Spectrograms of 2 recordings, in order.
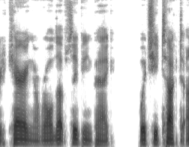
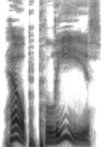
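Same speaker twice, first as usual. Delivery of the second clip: high, loud plea; cry for help; 7 semitones higher, 5 dB louder than usual. A narrator's reading. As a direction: call out urgently for help. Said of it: "a scream for help".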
